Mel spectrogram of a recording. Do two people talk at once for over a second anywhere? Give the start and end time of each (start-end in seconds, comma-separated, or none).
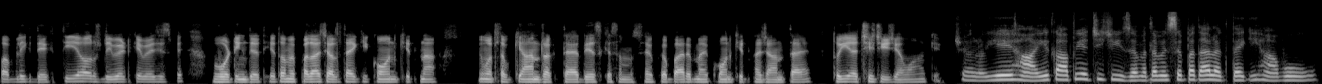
none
